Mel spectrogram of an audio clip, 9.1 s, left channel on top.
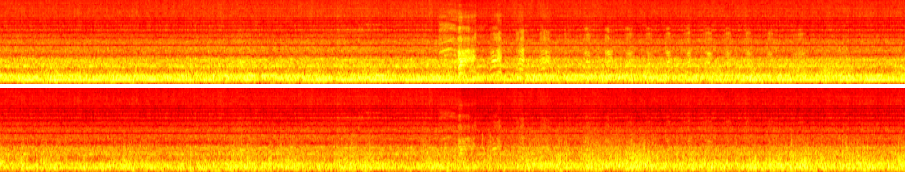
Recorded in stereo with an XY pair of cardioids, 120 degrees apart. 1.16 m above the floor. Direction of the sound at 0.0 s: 35° left.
